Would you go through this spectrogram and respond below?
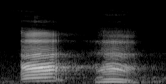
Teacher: Kalau hamzah itu tidak bernafas. Kalau ha bernafas.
